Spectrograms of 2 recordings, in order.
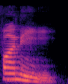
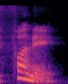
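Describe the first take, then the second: First: The final vowel is held longer. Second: The final vowel is clipped short. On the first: "instead of" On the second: "that E sounds shortens a bit. So it'd be funny"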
